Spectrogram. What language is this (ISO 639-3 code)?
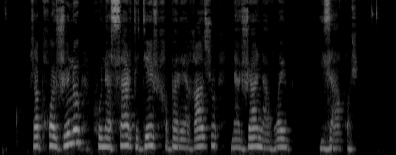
kbd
